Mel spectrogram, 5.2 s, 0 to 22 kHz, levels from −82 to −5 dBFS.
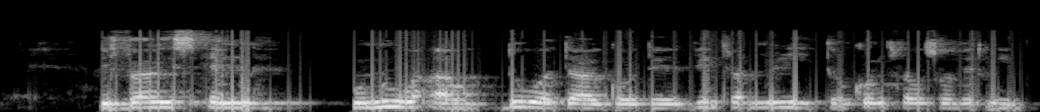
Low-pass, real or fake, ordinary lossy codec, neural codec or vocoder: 7.2 kHz; real; AAC, 48 kbps; none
